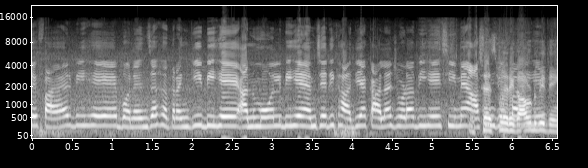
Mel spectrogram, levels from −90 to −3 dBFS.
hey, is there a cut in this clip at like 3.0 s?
no; 0 cuts

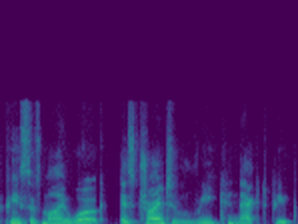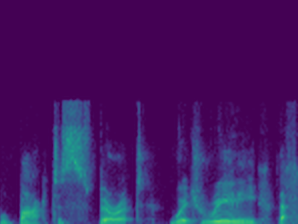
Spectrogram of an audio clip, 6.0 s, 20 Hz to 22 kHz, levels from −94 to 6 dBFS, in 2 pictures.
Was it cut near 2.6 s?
no; 1 cut; at 1.1 s

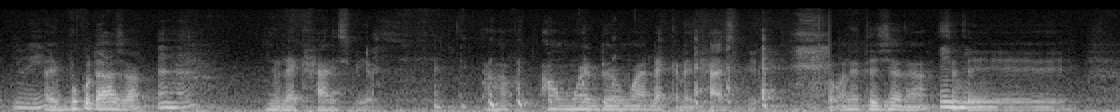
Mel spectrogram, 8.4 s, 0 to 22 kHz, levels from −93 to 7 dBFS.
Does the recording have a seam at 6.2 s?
yes; 1 cut; at 6.2 s

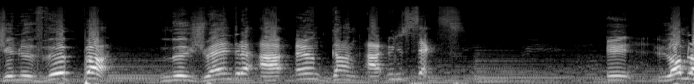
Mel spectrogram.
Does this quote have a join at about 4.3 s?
yes; 2 cuts; at 4.3 s, 6.0 s

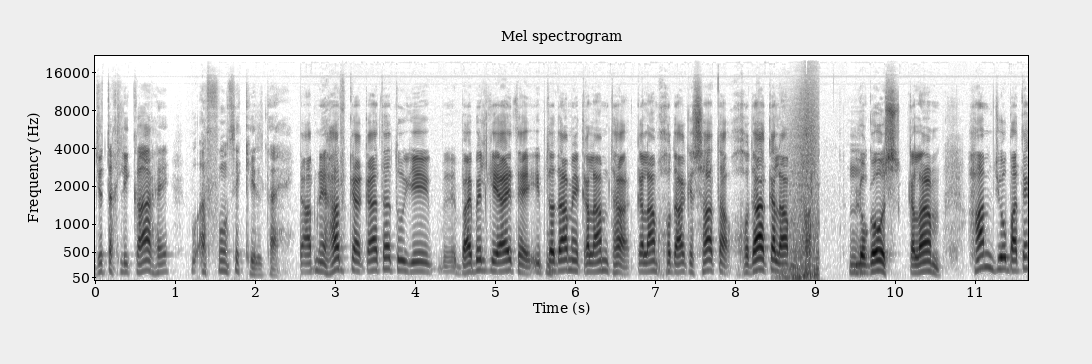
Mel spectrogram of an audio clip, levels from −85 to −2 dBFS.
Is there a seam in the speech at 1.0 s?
no; 1 cut; at 2.6 s

